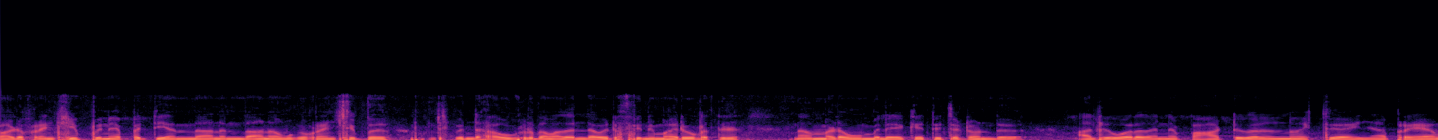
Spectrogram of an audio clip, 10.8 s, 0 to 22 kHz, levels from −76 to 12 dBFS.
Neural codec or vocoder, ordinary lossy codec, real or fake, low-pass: codec, 16 kHz, 4 kbps, X-Codec, HuBERT features, trained on LibriSpeech; none; fake; 7.2 kHz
